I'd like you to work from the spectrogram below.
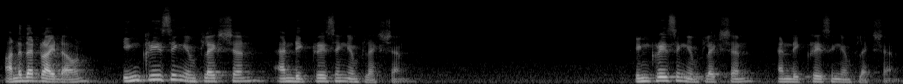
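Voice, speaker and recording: A male maths teacher, dictating lecture notes slowly and repeating each phrase so students can write it down. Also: fairly high pitch, lively intonation, a little mellow. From Sri Lanka. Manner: repeats phrases slowly for note-taking, spells words out.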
